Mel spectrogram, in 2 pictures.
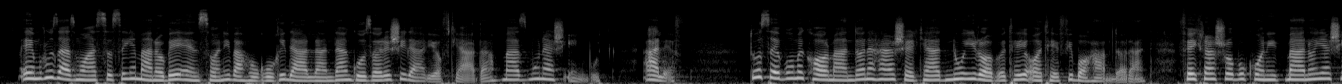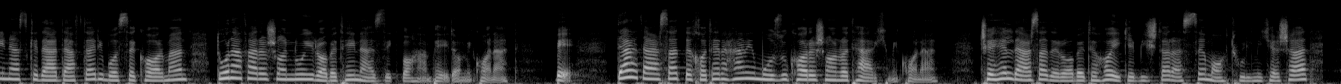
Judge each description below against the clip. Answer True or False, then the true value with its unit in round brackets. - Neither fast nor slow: False (165 wpm)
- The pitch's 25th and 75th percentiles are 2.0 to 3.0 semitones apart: False (4.3 semitones)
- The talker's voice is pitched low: False (215 Hz)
